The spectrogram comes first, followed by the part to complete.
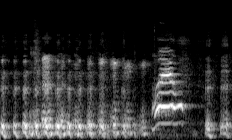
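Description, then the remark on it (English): A loud, drawn-out meow from a stray cat rises and holds near the end, following a couple of seconds of rapid, choppy chuckling-like vocal sounds, with a brief voiced burst closing it out. “That's what happens when you feed stray cats.”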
